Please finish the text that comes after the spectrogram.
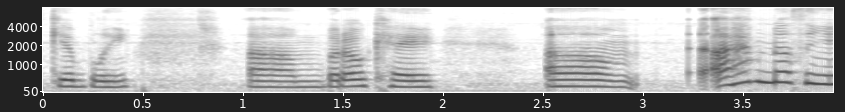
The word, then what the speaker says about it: Ghibli: Apparently it's pronounced Ghibli, and I was pronouncing it wrong my whole life. I thought it was Ghibli, but okay.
